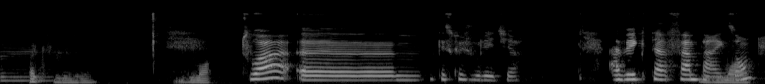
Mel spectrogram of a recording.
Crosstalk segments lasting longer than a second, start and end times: none

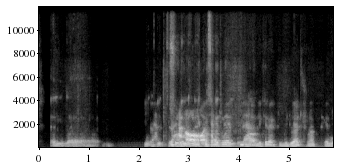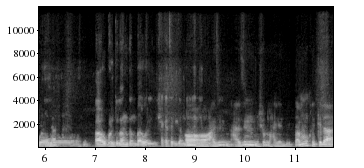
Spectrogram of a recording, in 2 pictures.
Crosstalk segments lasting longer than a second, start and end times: 2.4-4.4

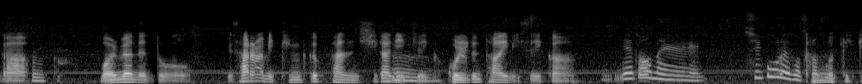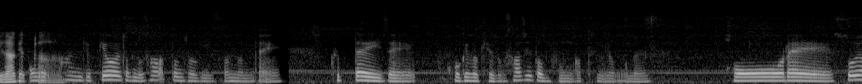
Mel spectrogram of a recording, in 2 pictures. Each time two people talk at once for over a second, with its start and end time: none

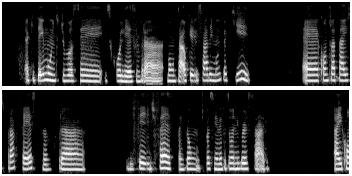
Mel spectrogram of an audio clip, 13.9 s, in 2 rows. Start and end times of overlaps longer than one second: none

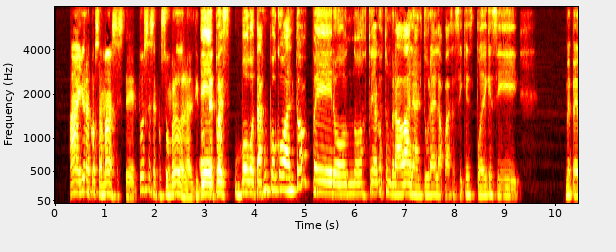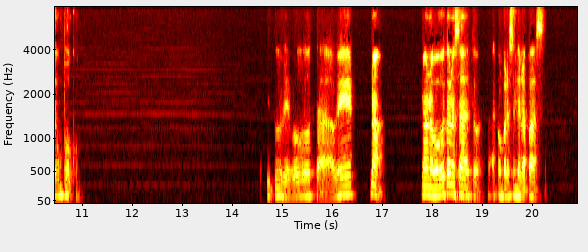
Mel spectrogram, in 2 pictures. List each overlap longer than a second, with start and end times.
none

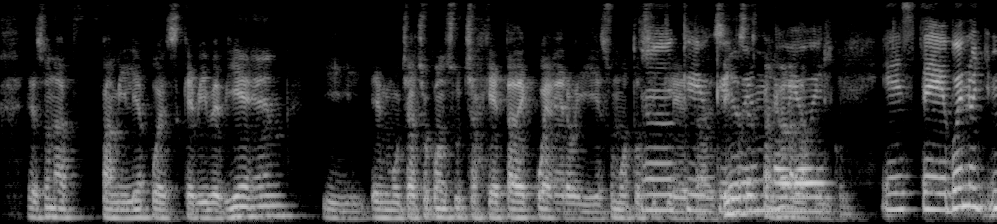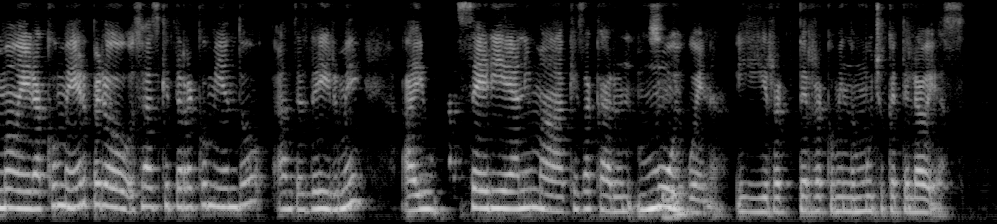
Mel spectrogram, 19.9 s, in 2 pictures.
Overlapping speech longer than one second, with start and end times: 6.4-8.3

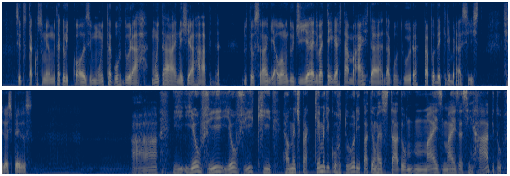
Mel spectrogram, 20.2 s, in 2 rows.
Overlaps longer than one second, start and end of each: none

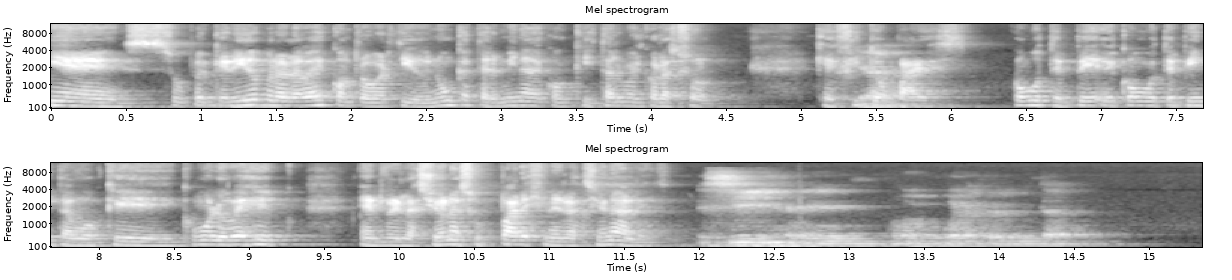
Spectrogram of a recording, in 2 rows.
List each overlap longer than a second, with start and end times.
none

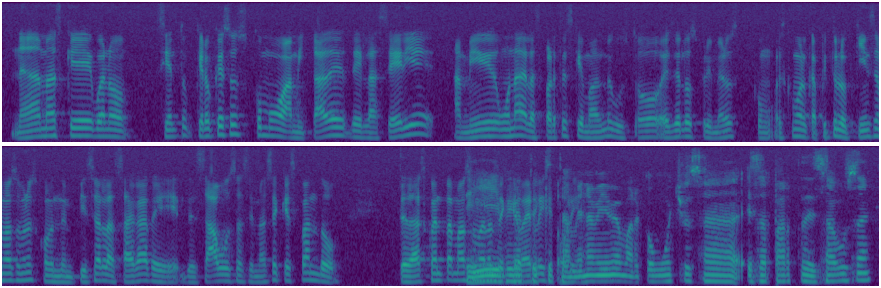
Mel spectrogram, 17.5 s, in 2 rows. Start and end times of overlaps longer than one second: 13.4-14.6

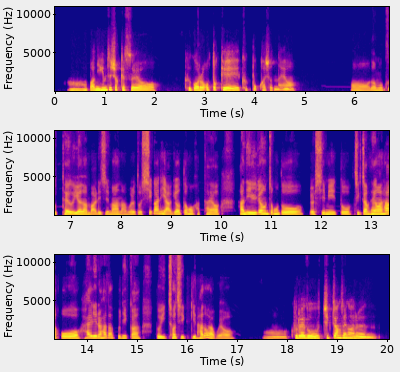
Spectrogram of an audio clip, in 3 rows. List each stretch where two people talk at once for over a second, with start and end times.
none

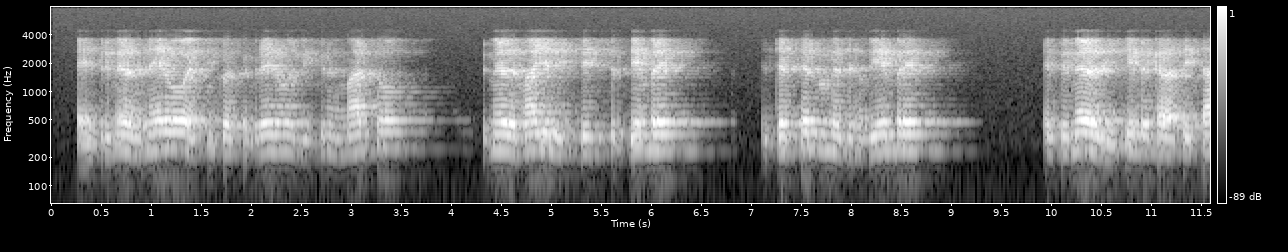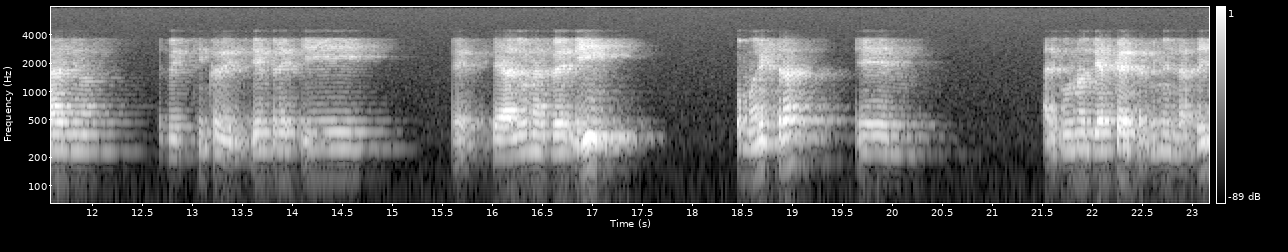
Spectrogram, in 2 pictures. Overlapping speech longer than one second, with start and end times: none

